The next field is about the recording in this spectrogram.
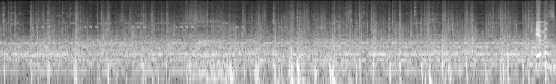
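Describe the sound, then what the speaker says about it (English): Horse hooves clip-clop in a steady rhythmic gait during a ride in Red Dead Redemption, close and moderately loud over faint background sounds. "Let's mount up and patrol the rest of the property."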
